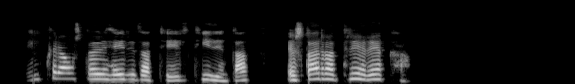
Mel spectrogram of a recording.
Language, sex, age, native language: Icelandic, female, 30-39, Icelandic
